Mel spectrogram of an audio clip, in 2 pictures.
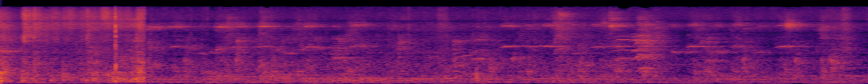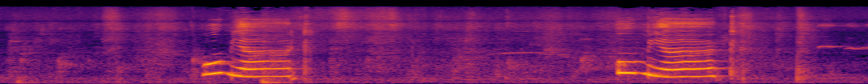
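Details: Eight-week-old Alaskan Malamute puppies, active and playing: two high, wavering yelps about three seconds apart, each with a rising then falling pitch, after a short burst of human speech at the start in a quiet indoor space.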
